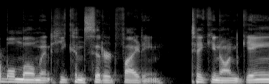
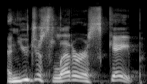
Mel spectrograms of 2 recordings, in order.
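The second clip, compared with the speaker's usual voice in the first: angry retort; 10 semitones higher, 3 dB louder than usual. A narrator's reading. Webb angry at Cole.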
